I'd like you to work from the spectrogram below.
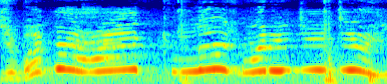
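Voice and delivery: high astonished laugh-cry; squeaky disbelief. Real, not acted. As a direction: squeal in amused shock.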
